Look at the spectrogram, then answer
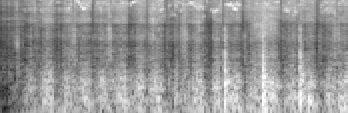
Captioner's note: foam scraping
